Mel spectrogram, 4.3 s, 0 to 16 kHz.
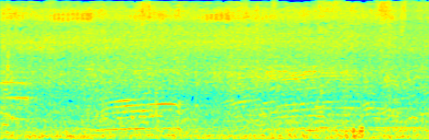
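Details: Large cattle loaded onto a heavy tronton truck after a Purwokerto buyer purchased 25 head; two low, slightly wavering moos, the second longer, over a droning engine and scattered voices.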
